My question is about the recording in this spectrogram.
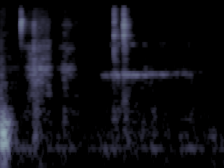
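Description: Near silence with a few faint clicks, one pair near the start and another just after a second in, the later one with a brief faint tone.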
